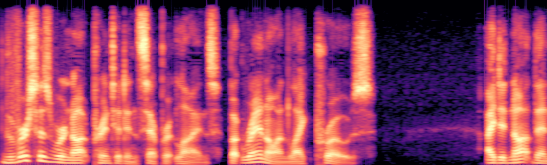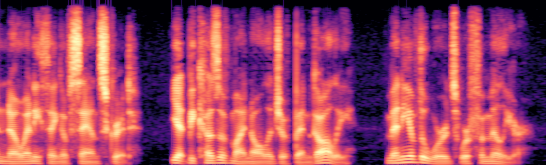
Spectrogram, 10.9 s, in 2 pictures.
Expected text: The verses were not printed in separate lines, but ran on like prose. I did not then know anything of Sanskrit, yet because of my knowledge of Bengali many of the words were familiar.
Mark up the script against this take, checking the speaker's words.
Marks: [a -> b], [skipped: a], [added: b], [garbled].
The verses were not printed in separate lines, but ran on like prose. I did not then know anything of Sanskrit, yet because of my knowledge of Bengali many of the words were familiar.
